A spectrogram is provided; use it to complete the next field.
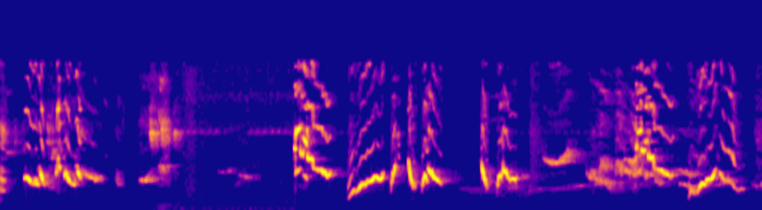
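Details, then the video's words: Oriental magpie-robin, kacer, singing to seek a rival to fight: loud, varied whistled phrases with rising sweeps, sharp chirps and rapid twitters between short pauses, a soft rumble partway through. "CARI LAWAN TARUNG ⚪ RELAKSASI KACER SUSAH BUNYI BIKIN BERKICAU PANJANG"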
